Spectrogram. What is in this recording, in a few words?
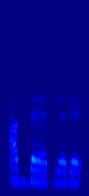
"abèrrere", audiofem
